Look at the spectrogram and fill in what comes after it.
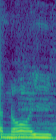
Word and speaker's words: Neu: Si scrive Neu, si pronuncia Noi, e vuol dire nuova emittente urbana.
